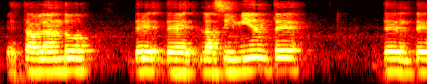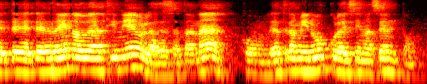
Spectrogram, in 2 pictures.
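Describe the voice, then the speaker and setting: A male pastor with a Puerto Rican accent preaching a sermon, booming in one phrase and dropping to quiet asides in the next, stretching out the scripture he reads. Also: steady tone. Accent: Puerto Rican Spanish. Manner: drawn-out emphatic scripture reading. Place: church sanctuary. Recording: roomy, distant, dull church audio.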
